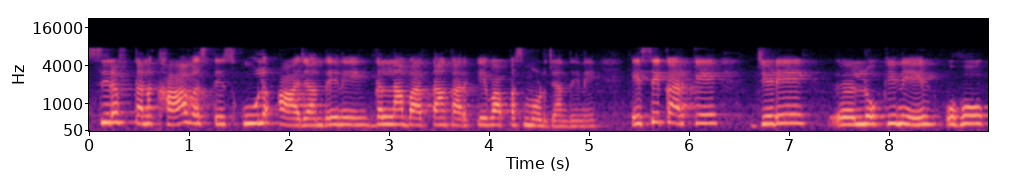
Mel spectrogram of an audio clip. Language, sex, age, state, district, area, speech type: Punjabi, female, 30-45, Punjab, Bathinda, urban, spontaneous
